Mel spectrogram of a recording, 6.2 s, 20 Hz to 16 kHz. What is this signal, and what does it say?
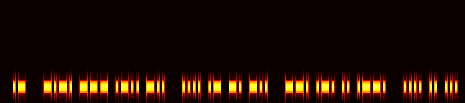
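Morse code, heard as a keyed tone, about 35 wpm, 600 Hz. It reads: A COLD HAND GRIP HIS
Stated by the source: Morse practice at 35 wpm from CW med Gnister, sending Ken Follett's novel Never in English.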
